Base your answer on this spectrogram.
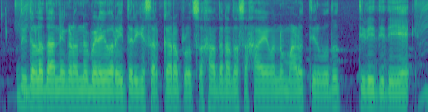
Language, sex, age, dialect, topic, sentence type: Kannada, female, 51-55, Mysore Kannada, agriculture, question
